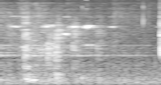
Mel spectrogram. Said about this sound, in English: Can you hear the bed squeaking?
